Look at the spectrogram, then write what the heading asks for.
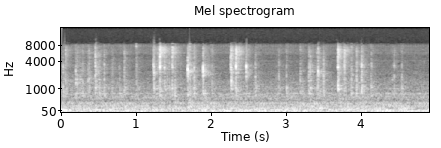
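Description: Steady computer keyboard typing in a quiet room, a continuous run of fast, close key clicks with short bursts and brief pauses, entering commands for data work in Python.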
